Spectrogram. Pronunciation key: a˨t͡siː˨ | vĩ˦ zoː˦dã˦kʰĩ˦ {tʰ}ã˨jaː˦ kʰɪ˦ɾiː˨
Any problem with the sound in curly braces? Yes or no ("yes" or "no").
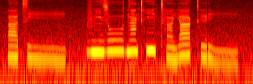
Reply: no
